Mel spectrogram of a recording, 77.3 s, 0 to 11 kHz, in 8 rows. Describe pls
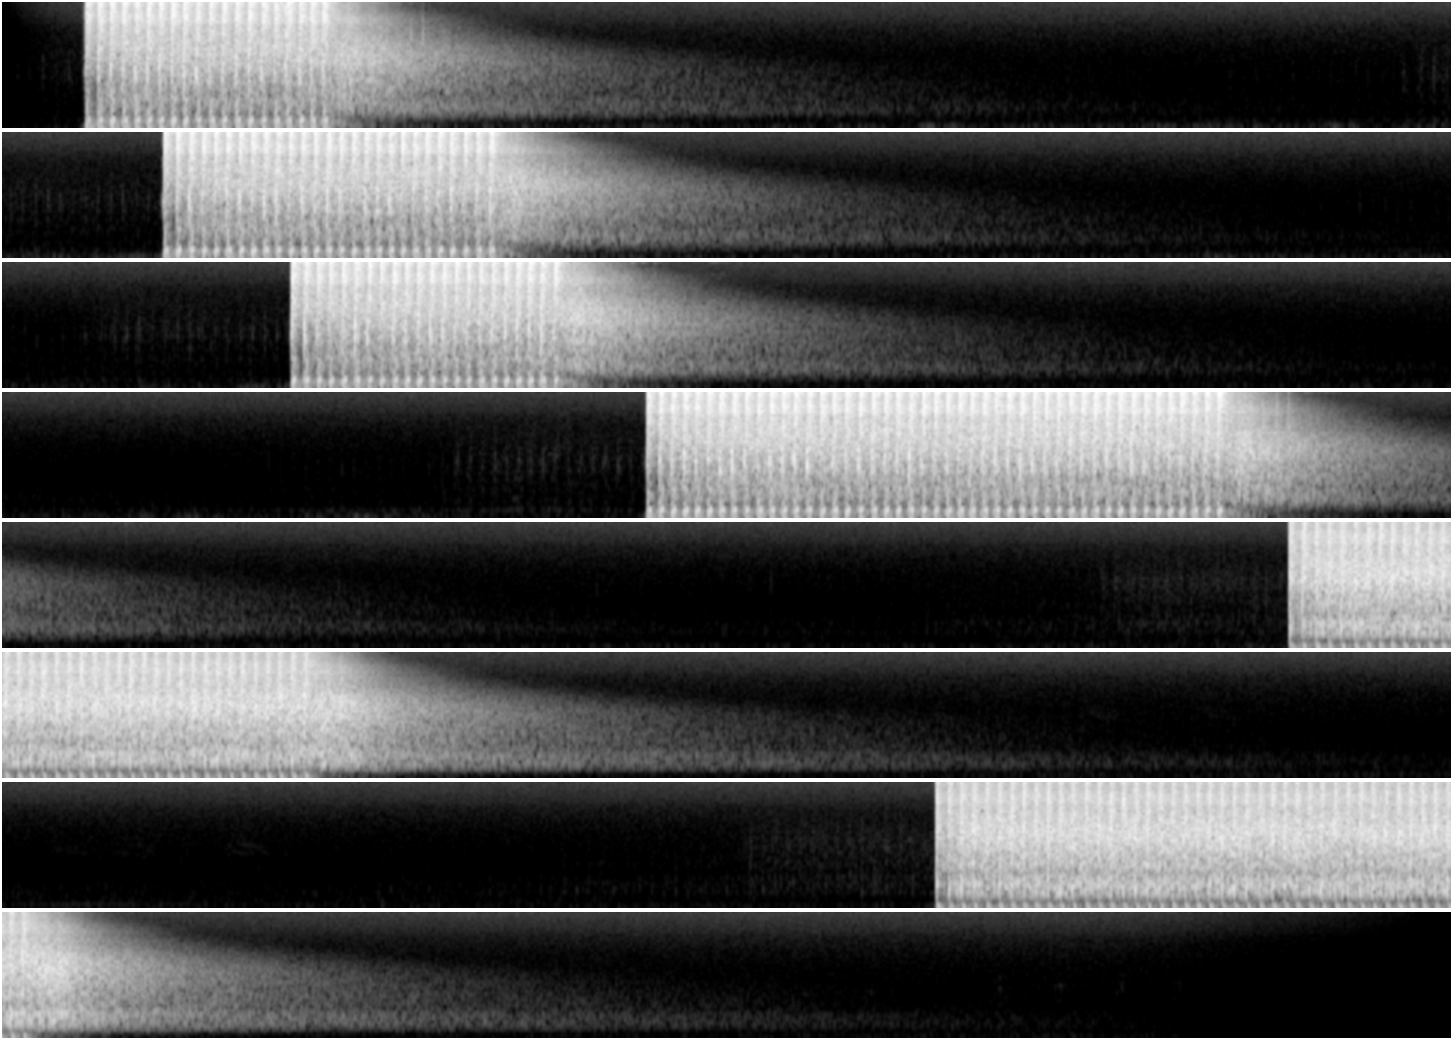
Konekivääri, sarjatuli, ampuminen / A machine gun with an accelerator, Russian Maxim, shooting, sustained fire, variable distances
Venäläinen kk Maxim. Sarjatulta kiihdyttäjän kanssa, kaikua. Viimeiset sarjat kauempana.
Paikka/Place: Suomi / Finland / Hämeenlinna, Hätilä
Aika/Date: 01.11.1984
Ammunta, Ampuminen, Ase, Aseet, Field-Recording, Finland, Finnish-Broadcasting-Company, Firing, Gun, Gunshot, Konetuliase, Laukaukset, Laukaus, Shooting, Shot, Soundfx, Suomi, Sustained-fire, Tehosteet, Weapon, Yle, Yleisradio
